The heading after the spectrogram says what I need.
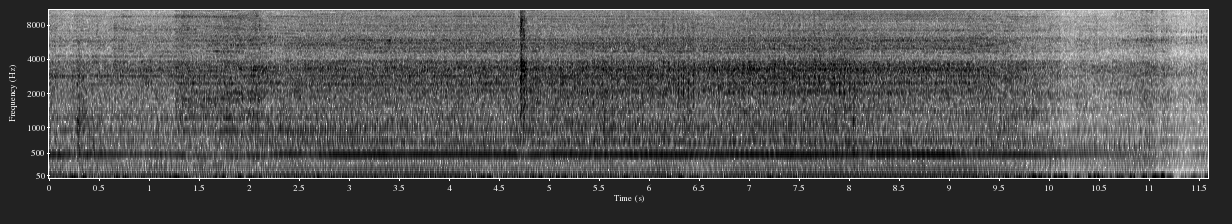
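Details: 2012 John Deere 1023E 4WD hydro compact diesel tractor, 370 hours, hood shut; low steady diesel rumble with constant mid-pitched hum, no knocks or misses, settling into smooth idle; normal idle.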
